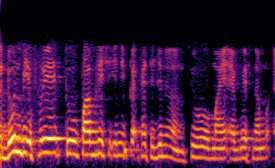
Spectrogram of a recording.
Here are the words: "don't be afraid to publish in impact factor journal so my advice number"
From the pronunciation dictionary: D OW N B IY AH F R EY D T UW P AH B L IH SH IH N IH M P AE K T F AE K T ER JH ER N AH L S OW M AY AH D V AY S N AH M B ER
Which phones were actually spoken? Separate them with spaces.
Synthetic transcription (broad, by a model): D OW N B IY AH F R EY D T UW P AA B L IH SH IH N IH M P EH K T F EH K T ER JH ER N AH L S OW M AY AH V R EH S N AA M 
